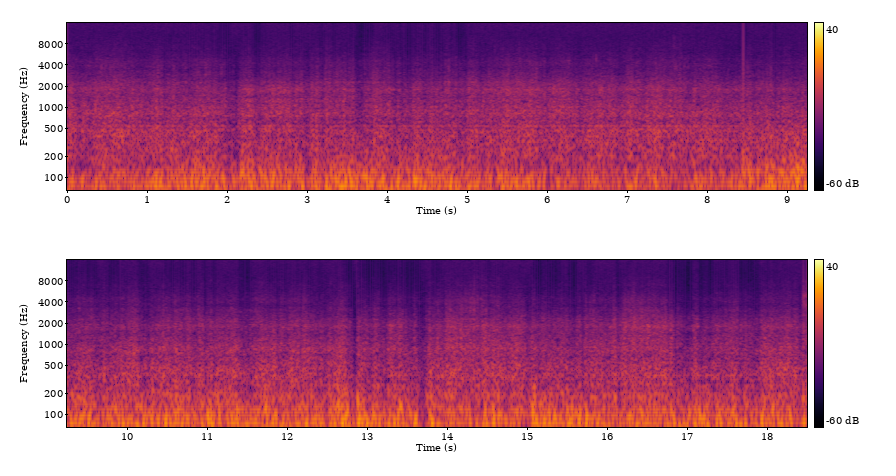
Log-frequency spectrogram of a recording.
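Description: Diesel-electric locomotives idle with a deep rumble.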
